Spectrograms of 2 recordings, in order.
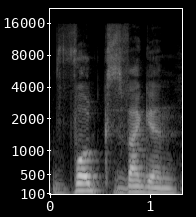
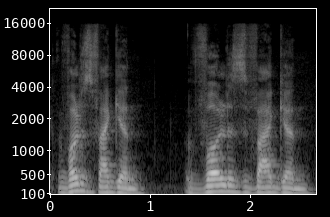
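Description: First: Slow Volkswagen with its k, "volks-va-gen"; K pronounced. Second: Volkswagen as "vols-va-gen", k dropped; French pronunciation. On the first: Teacher echoes the full car name, K sounded. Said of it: "On prononce pas le K". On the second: Teacher demonstrates the silent K, French pronunciation. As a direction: leave the k out of Volkswagen. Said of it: "On prononce pas le K en français". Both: Shown as a demonstration.

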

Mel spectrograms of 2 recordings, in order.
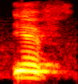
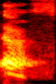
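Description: First: এফ with a narrow "ye" vowel; local-style এফ, vowel kept tight; old habitual pronunciation. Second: এফ with an open "ae" vowel; corrected pronunciation. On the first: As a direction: say এফ the Bangla way, closed "e". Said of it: "এফ বলতাম আগে". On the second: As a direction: open up the vowel of এফ, English style. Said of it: "আসলে এটা হবে এফ". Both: Shown as a demonstration.

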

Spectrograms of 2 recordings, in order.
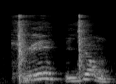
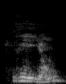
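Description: First: "Crayon" split into two beats; syllable by syllable. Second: Said in the usual way. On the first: Shown as a demonstration. Teacher confirms the pupil's clapping, syllable by syllable. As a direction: separate Cra and yon clearly in "Crayon". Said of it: "tape dans les mains". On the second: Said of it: "deux syllabes".

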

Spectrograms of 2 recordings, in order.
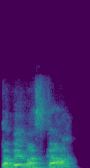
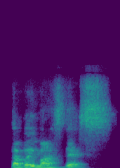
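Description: First: Dabemasu ka with a higher, rising question on ka; question intonation. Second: Dabemasu desu at usual pitch, closing on desu; a statement tune on "Dabemasu desu"; full-stop intonation. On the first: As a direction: lift ka at the end as a clear question. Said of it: "or question mark". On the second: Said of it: "full stop". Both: Shown as a demonstration.

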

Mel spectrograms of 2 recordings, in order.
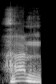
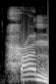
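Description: First: হান with a light, unpressed হ. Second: Higher হান with a tight, pressed হ; pressed throat H. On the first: Teacher drilling two H sounds, light হান. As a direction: let হান start on an easy open breath. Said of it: "আর একটা হালকা normal উচ্চারণ". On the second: Teacher drilling two H sounds, throat-pressed হান. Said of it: "চেপে উচ্চারণ করতে হবে গলার মধ্যে". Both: Shown as a demonstration.

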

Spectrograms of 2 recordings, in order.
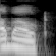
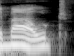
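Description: First: "about" starting with uh, uh-bout; correct pronunciation. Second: "about" starting ay, ay-bout; common misreading. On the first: Shown as a demonstration. Teacher models the first sound, "about" as uh-bout. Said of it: "आ, आवाज़ ऊपर जाएगी". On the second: Retold or imitated. Teacher quotes how it gets read, "about" as ay-bout. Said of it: "इसको हम पढ़ते हैं about".

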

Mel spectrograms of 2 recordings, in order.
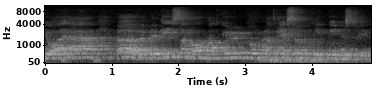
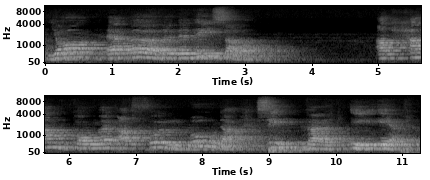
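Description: First: Said in the usual way. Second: "Jag är överbevisad om att han kommer att fullborda sitt verk i er" read very slowly and weightily; slow, weighty quoting of scripture; solemn scripture reading. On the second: Shown as a demonstration. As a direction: read Paulus's true words with slow gravity. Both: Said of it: "Han skriver inte".

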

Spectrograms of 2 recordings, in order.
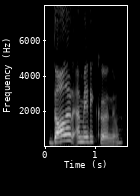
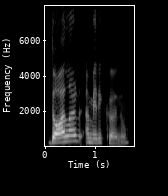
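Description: Both takes have the same delivery.

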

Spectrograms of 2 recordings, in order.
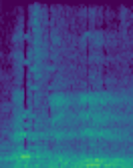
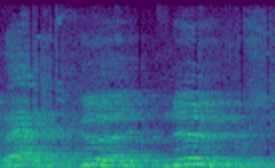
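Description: First: Said in the usual way. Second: "That is good news" slowed, every word weighted; stressed good news. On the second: Shown as a demonstration. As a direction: lean hard on "good news". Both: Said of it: "We say it's good news".

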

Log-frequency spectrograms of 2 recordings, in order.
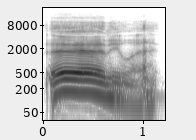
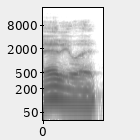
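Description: First: Slow, loud, stretched "Anyway"; drawn-out. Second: Said in the usual way. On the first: Real, not acted. Streamer moving on after the joke, drawn-out. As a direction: drag out the word ANYWAY.

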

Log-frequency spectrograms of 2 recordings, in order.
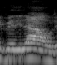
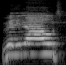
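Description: First: Said in the usual way. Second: Really loud, said loud and punchy; loud call. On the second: Shown as a demonstration. Coach urging kids to count, loud call. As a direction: push the volume up on Really loud. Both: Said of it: "counting really loud".

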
